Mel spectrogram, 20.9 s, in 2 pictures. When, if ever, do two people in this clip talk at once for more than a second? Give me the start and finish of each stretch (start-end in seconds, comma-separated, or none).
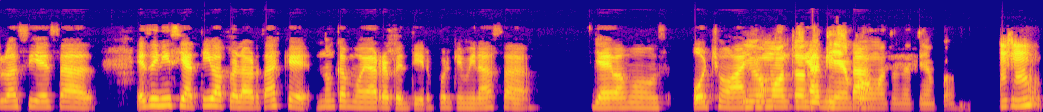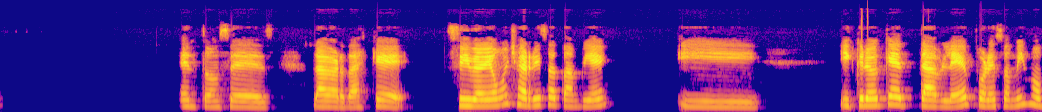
7.3-8.7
